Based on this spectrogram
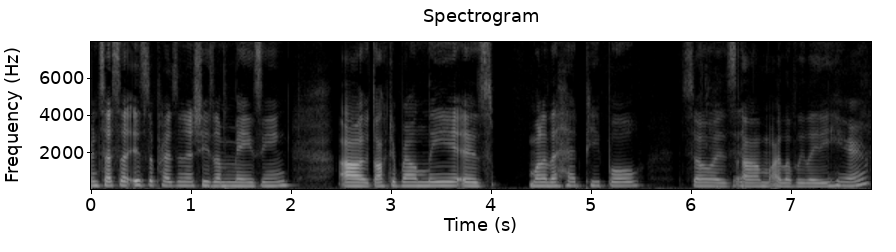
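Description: A woman with a normal speaking voice at medium pitch, moderate pace and fairly even intonation, on a very clean recording with a silent background. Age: 20s. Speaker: college education student. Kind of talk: casual interview chat. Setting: studio sound booth.

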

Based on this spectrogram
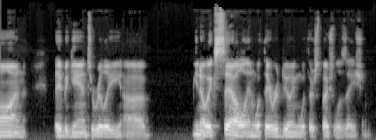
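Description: At a moderate pace, a man talks with a Tennessee accent. His pitch is fairly low. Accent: US Southern (Tennessee). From Middle Tennessee, Hickman County. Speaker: high school band director. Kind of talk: interview.

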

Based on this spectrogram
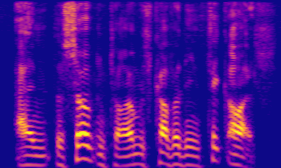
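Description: The man's voice has a dark, mellow tone at a medium pitch. He talks at a fairly slow pace. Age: 80s+. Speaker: interviewee sharing childhood memories. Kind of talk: oral history interview.

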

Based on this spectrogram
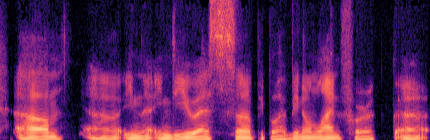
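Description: In a Slovak accent, a man speaks slowly-ish at a fairly low pitch with monotone, flat intonation, on a very clean recording with a silent background and a dry, close sound with no echo. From Slovakia. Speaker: privacy and crypto guest. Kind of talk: casual interview. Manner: halting, many fillers.

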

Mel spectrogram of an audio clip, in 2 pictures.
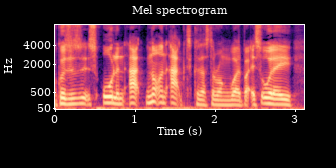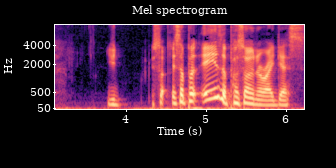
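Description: A man with a London accent talks at a fairly quick pace, his fairly high pitch showing ordinary variation. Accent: London multicultural English. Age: 20s. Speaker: podcast co-host. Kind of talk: casual chat.

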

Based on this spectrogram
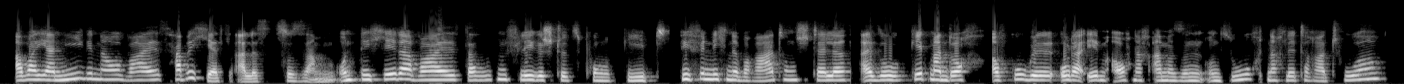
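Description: A woman talks in a dark, mellow tone with ordinary pitch variation and hardly any pauses. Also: medium pitch for a woman, moderate pace. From Germany, Ruhr area (North Rhine-Westphalia). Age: 50s. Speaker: nursing home manager and author. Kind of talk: interview.

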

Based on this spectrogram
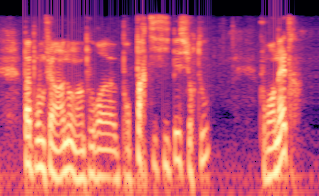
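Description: At a fairly quick pace, a man talks with lively intonation in a somewhat breathy voice pitched fairly high. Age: 40s. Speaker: itinerant wedding photographer and wood carver. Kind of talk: interview. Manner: halting, many repetitions and fillers. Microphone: connection sometimes poor.

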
